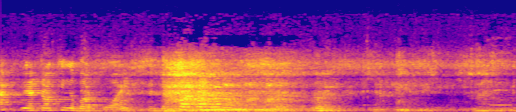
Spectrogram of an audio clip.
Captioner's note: laughter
